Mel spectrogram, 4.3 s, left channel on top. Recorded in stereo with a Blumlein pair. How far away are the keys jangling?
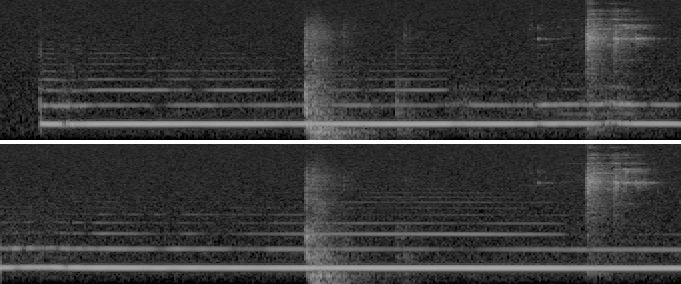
About 2.5 m.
